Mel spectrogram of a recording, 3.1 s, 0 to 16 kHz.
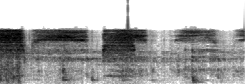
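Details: Owlets at a nest at night, 10 September 2017, around 2 AM, as adults deliver a mouse and a rat; harsh hissing bursts roughly every second, uneven lengths, with faint scuffling between.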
